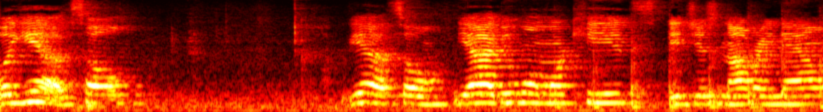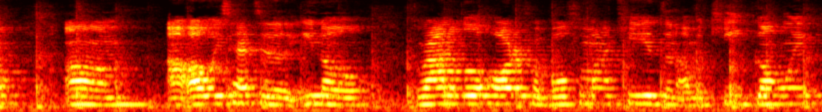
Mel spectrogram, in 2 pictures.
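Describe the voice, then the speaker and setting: Music plays in the background as a woman speaks at a fairly slow pace in a fairly high pitch. Her intonation stays fairly even, and the room echo is audible. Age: 20s. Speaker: vlogger. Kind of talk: casual Q&A vlog.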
